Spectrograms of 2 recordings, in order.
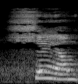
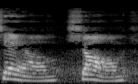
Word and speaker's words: Shem: Also, Shem really is pronounced Sham, not S-H-I-M, but S-H-A-M, Hebrew spelling.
